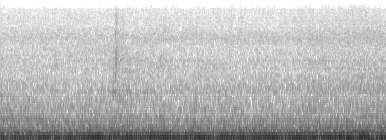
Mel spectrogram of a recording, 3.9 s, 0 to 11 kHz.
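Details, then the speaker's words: 1975 Plymouth Duster slant six after replacing a bent pushrod and setting valve lash, smooth steady idle with no ticking or misses; sounds far healthier, carb still needs adjusting. "Dude, that's mint, bro. That sounds like a healthy motor. I mean, it sounds way better."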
